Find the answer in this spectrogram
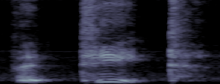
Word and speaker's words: petite: the feminine version and petite we know the e is silent but we pronounce the T now the T is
